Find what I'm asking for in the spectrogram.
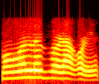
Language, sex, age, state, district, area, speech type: Assamese, female, 30-45, Assam, Darrang, rural, conversation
